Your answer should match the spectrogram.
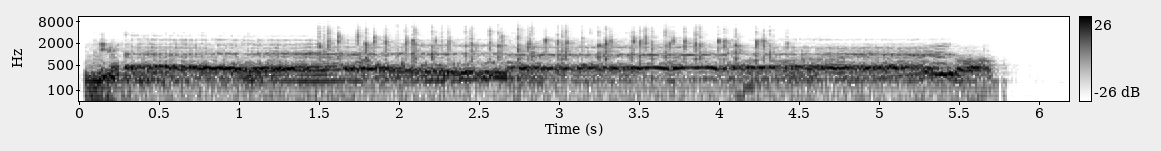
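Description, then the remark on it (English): A long, loud belch during a beer tasting that rumbles steadily for nearly six seconds, turning raspy and gravelly in the middle before cutting off abruptly. It stands alone. “We'll be discussing and rating these beers with these suds ratings, plus our signature belching sounds.”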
